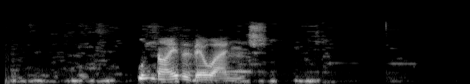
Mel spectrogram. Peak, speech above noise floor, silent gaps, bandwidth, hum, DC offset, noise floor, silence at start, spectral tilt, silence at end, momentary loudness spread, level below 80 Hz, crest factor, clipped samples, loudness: -2 dBFS; 61 dB; none; 7.6 kHz; none; under 0.1%; -78 dBFS; 0.05 s; -5 dB/octave; 1.5 s; 20 LU; -60 dBFS; 20 dB; under 0.1%; -17 LUFS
